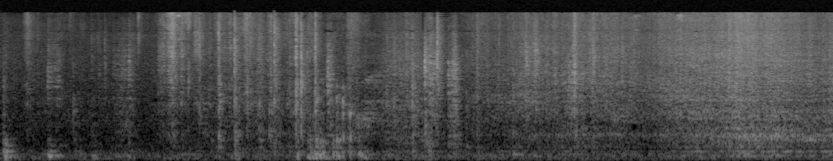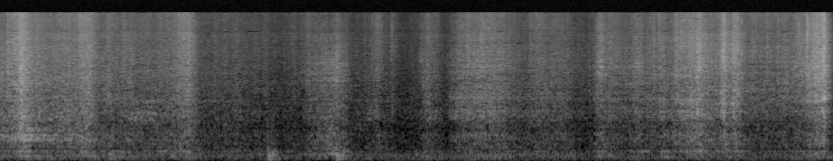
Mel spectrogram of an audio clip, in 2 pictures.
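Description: Adhesive plastic silkscreen transfer being peeled slowly off a painted board: a faint crackling rustle with small clicks, swelling near the middle as more of the sheet comes away.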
